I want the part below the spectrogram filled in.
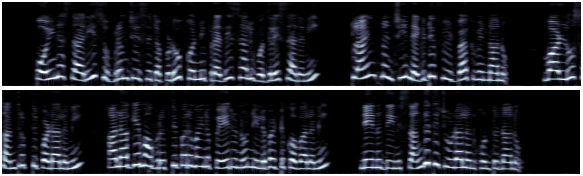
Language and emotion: Telugu, fearful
